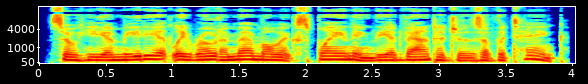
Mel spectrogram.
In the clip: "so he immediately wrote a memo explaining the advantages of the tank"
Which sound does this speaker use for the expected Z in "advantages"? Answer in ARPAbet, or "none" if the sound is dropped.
Z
